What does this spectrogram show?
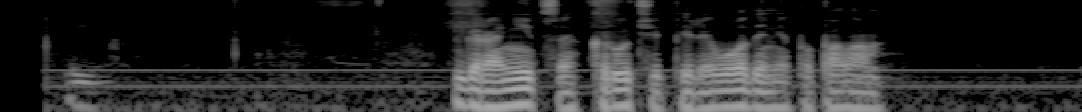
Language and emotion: Russian, neutral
